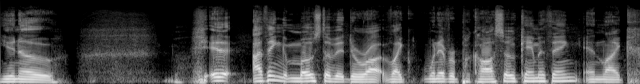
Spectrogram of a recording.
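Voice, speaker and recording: Here a man with a slight Southern US accent speaks at a medium pitch in a dark, mellow tone. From North Carolina, Taylorsville. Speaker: painter and podcast host. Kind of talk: casual chat.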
